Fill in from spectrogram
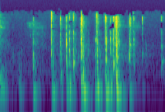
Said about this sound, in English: So are you typing an essay, Professor? No, I don't know. What is that? What was that? that was probably me searching for the name of that game, which it's not going to happen.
